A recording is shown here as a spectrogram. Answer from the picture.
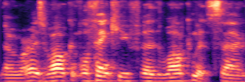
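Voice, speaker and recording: A somewhat breathy man speaks with a New Zealand accent on a very clean recording with a silent background. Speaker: Bible scholar and teacher. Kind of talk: casual chat.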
